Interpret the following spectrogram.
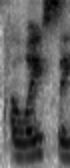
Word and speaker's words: Alicia: court q um so and my name is alisa yes and it's spelled a l i c i a and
